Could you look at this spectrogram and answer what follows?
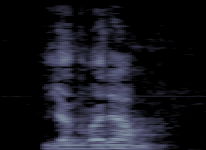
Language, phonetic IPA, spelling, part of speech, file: Russian, [(j)ɪnvɐˈrʲam], январям, noun, LL-Q7737 (rus)-январям.wav
- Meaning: dative plural of янва́рь (janvárʹ)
